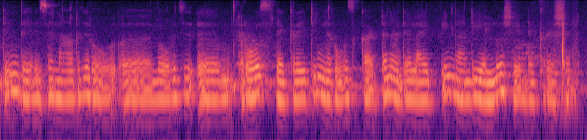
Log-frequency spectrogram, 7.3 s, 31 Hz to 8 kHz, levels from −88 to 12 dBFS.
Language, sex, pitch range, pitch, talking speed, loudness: English, female, 155-180 Hz, 165 Hz, 170 wpm, -17 LUFS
